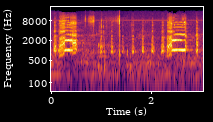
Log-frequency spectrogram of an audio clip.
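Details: Hen calling just after laying an egg in a boat: loud, harsh, ringing cackles at the start and end, with a run of short clucks repeated about every quarter second in between.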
